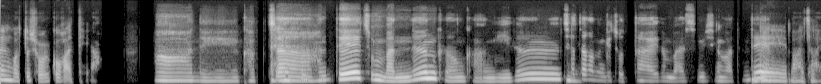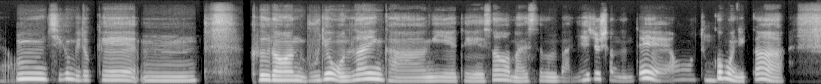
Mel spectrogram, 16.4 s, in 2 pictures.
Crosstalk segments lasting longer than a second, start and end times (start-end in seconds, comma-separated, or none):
none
